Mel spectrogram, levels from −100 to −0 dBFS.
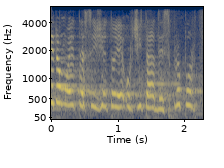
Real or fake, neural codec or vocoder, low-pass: real; none; 5.4 kHz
